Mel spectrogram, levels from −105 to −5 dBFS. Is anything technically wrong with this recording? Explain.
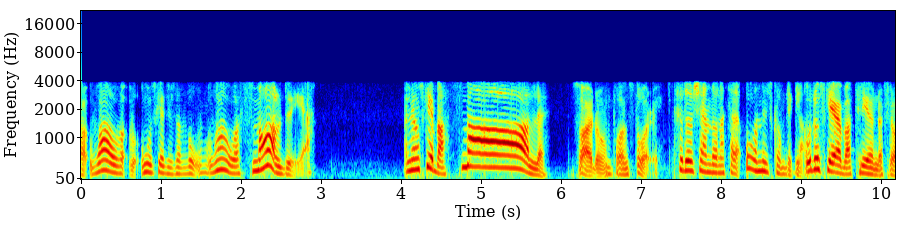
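Yes. The whole recording carries G.729 codec damage, and it is plainly audible from start to finish. The speech has been rebuilt from a modelled vocal tract filter, a pitch predictor and a few pulses per short frame, rather than stored as a waveform. The sound fits a low-rate 8 kbit/s voice stream. Nothing reaches above 3.8 kHz, so the speech sounds narrow and muffled. It also has a rough, slightly synthetic edge.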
